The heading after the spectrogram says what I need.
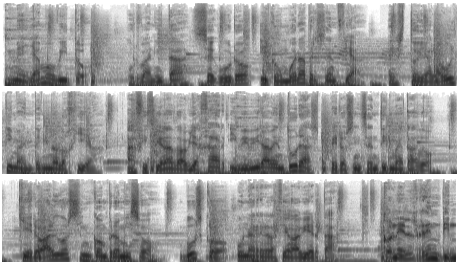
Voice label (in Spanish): Mi Mowi masculino; bienvenidos a la conduccion abierta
